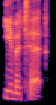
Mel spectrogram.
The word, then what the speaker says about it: Emotet: I've just always settled on the Russian pronunciation, so I call it Emotet.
